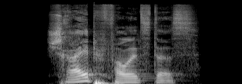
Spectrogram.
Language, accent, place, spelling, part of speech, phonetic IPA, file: German, Germany, Berlin, schreibfaulstes, adjective, [ˈʃʁaɪ̯pˌfaʊ̯lstəs], De-schreibfaulstes.ogg
- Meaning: strong/mixed nominative/accusative neuter singular superlative degree of schreibfaul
